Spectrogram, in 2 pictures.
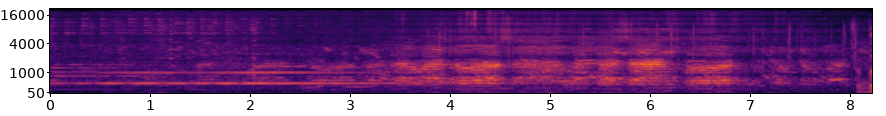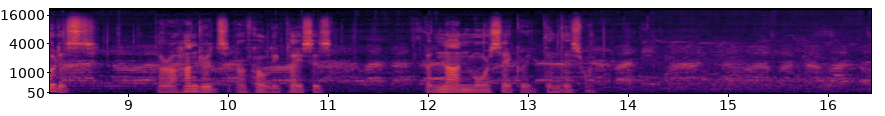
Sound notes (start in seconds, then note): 1.6 all chanting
